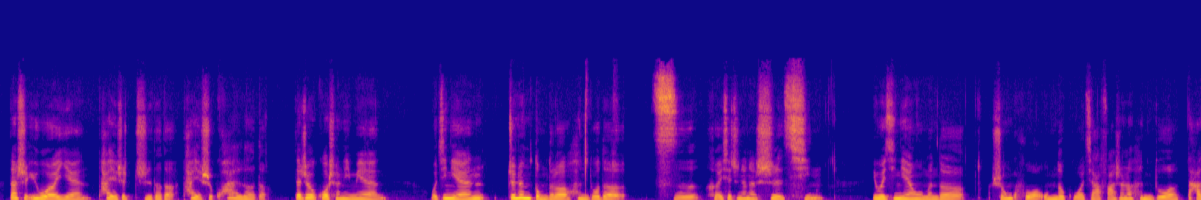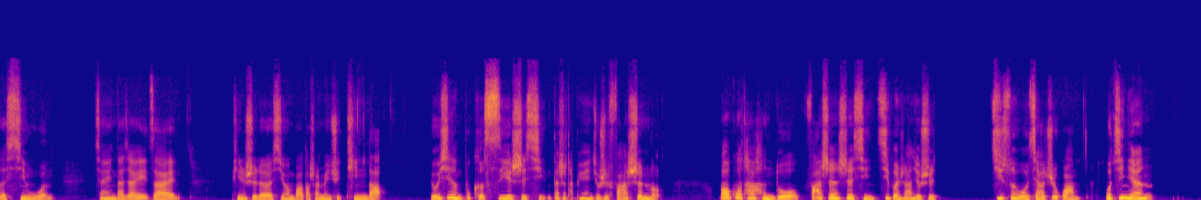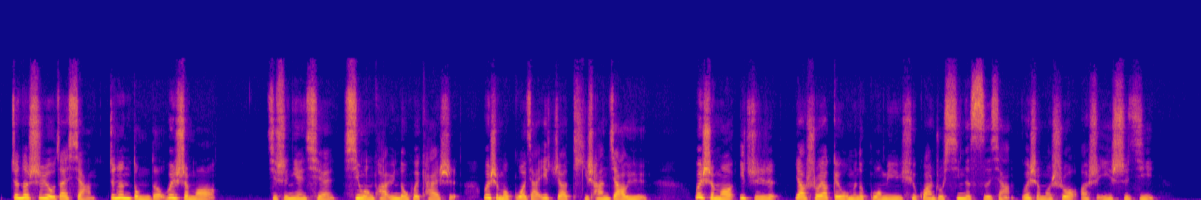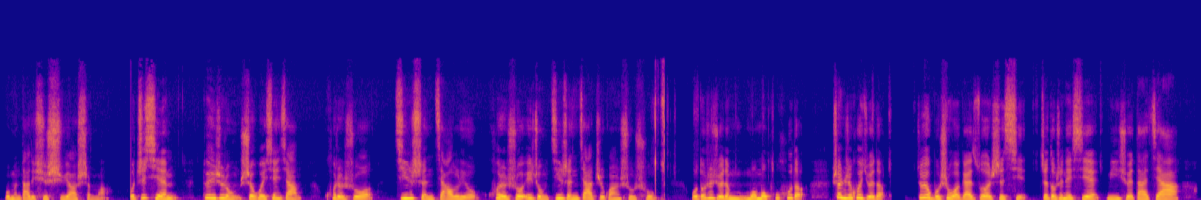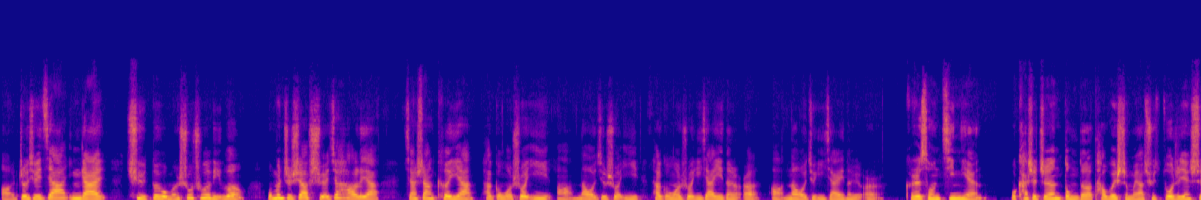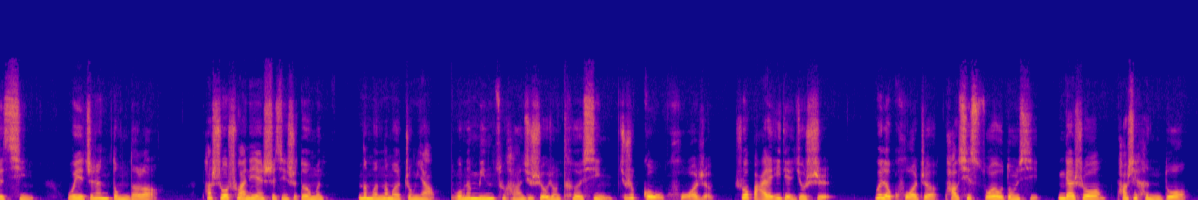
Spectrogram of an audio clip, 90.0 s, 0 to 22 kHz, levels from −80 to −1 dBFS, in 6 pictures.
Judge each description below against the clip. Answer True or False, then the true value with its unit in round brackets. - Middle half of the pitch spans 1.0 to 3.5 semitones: True (2.8 semitones)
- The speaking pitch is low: False (245 Hz)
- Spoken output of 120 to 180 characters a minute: False (280 characters per minute)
